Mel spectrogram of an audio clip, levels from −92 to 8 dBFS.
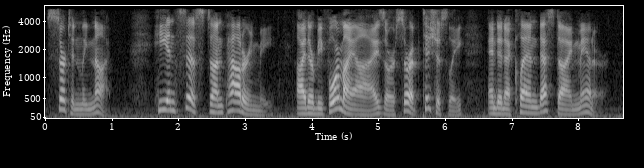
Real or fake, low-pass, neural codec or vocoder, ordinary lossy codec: real; 5.4 kHz; none; MP3, 48 kbps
